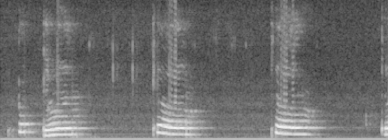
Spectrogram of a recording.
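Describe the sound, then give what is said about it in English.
Three loud, drawn-out raven calls come at steady intervals, each a harsh, whining cry that slides downward in pitch, with a low constant hum underneath. “So I almost always listen to raven's sounds.”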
